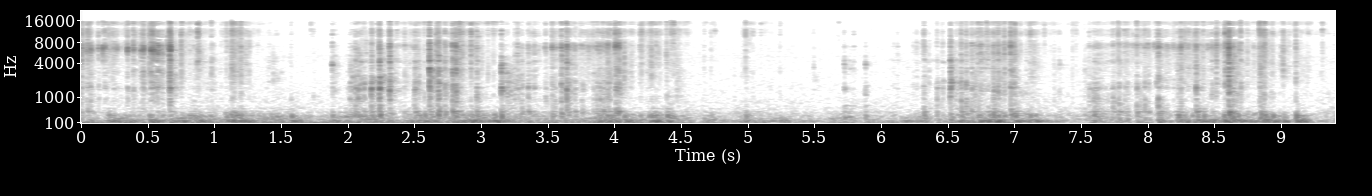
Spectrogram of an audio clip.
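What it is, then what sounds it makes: Dry soap bar shaved with a knife. A metal knife blade repeatedly scrapes and shaves the corner of a palm-sized, solid rectangular bar of dry white soap held in one hand, curling off shavings that fall onto the table below. The sound is a steady run of dry, crackly scratches and rasps over a low hum, rising and easing in waves as the blade strokes across the soap.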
